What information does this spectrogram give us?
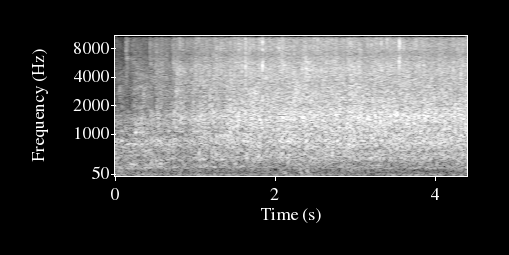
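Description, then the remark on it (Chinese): Sustained applause from a large audience welcoming a Buddhist monk to give a talk, a dense steady wash of clapping that swells slightly after the first second and stays loud throughout, with no speech. “哎，一听头先嗰啲掌声就知道受过专业训练噶啦，系咪？”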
